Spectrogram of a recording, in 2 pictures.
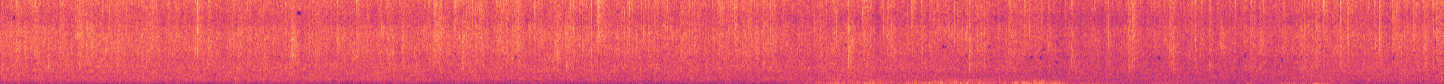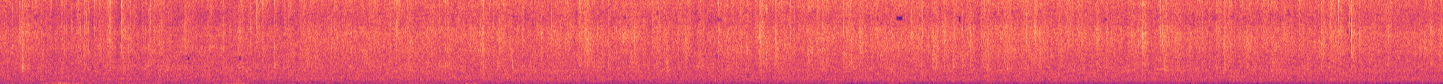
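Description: Heavy rain falling steadily on a garden, with a low rumble of thunder about eight seconds in that swells for two seconds and stops abruptly, followed by a few fainter rumbles.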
